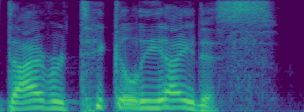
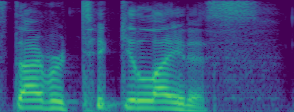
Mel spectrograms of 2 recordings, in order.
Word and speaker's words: diverticulitis: You're saying diverticulitis. It's diverticulitis. – Diverticulitis. – Not leitis. Diverticulitis. – Oh. – You're saying tickle. There's no tickle in diverticulitis.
